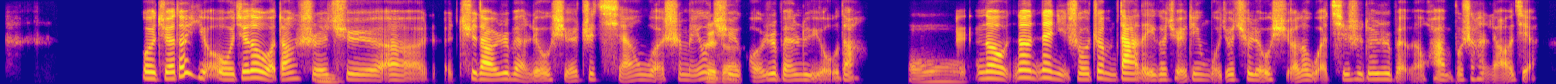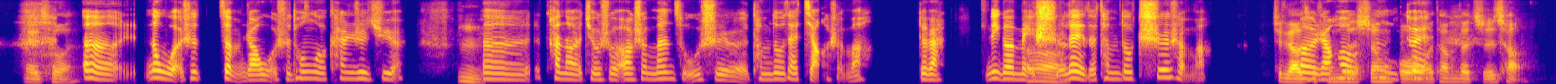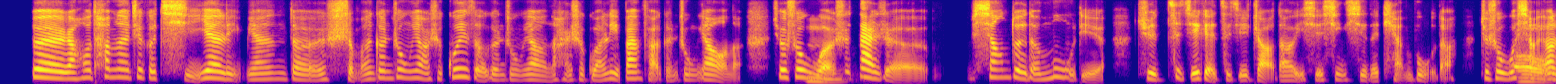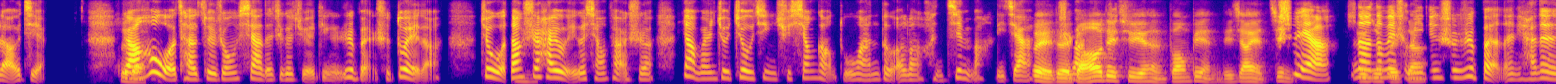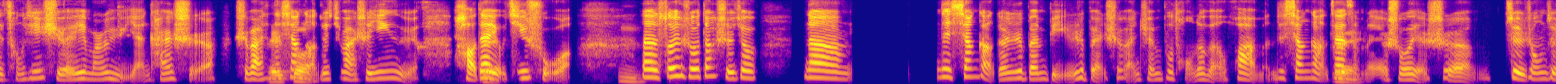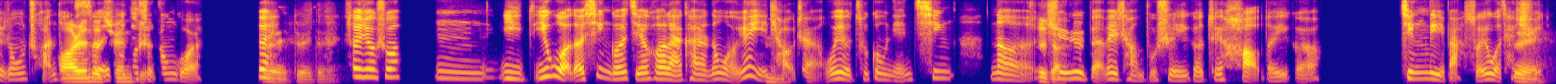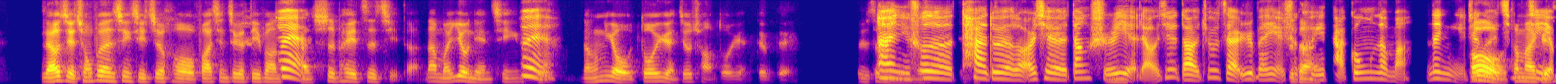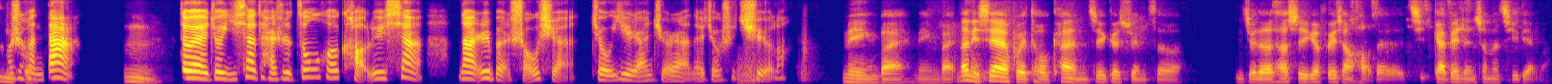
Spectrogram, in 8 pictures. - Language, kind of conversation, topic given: Chinese, podcast, 你认为该如何找到自己的人生方向？
- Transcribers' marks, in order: other background noise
